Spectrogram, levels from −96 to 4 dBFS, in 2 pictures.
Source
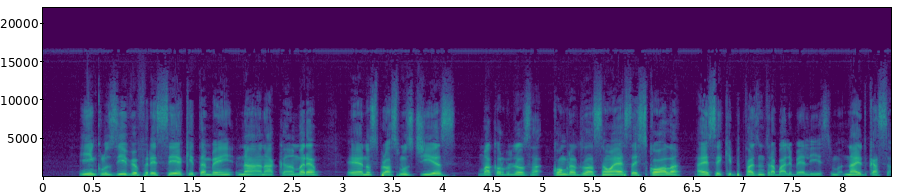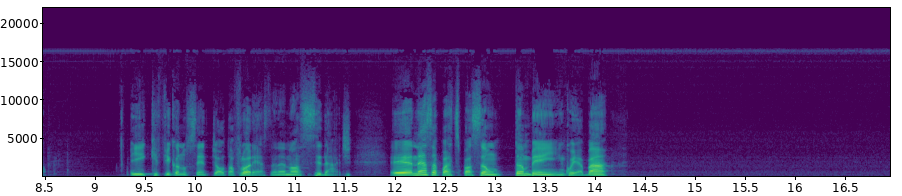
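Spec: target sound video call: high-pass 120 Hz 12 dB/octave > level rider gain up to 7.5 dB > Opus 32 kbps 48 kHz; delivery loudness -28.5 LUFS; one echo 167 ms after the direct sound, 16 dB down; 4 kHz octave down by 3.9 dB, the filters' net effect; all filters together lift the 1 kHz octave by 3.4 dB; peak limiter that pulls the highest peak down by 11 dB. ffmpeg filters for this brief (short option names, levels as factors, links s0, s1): -af "equalizer=f=1000:t=o:g=5,equalizer=f=4000:t=o:g=-5,alimiter=limit=0.158:level=0:latency=1,highpass=120,aecho=1:1:167:0.158,dynaudnorm=m=2.37" -ar 48000 -c:a libopus -b:a 32k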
